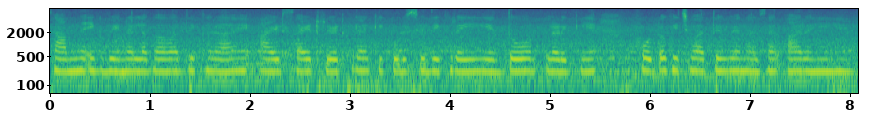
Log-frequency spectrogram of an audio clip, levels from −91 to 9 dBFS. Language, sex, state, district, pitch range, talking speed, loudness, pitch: Hindi, female, Madhya Pradesh, Dhar, 220-225 Hz, 185 wpm, -11 LUFS, 220 Hz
